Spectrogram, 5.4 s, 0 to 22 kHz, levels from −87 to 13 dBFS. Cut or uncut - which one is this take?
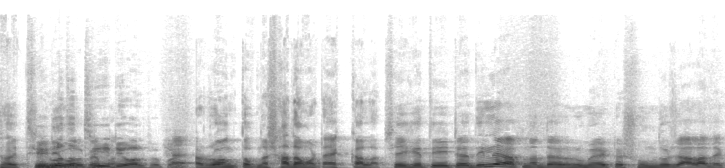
cut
